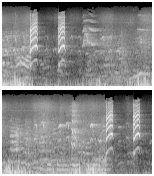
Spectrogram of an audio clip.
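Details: Great grey owl owlet screaming: four short, loud, rising screeches with bright harmonic bands, two near the start and two near the end, with people talking and chattering between them.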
